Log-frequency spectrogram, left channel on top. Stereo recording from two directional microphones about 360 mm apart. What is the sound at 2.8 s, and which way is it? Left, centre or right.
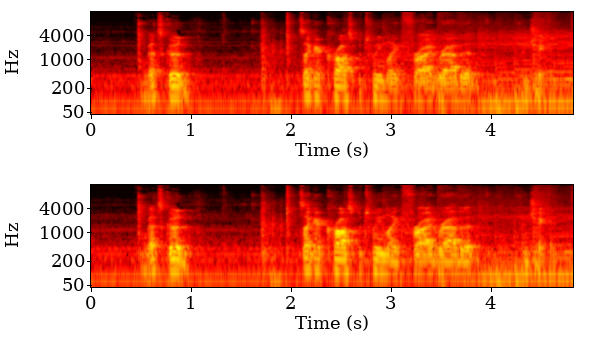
Speech, right.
